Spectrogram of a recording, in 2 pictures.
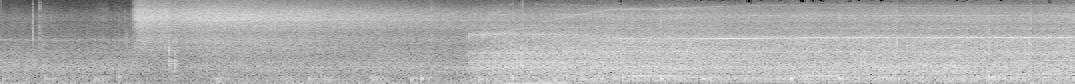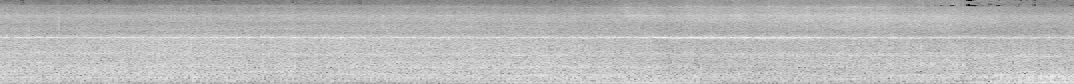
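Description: Diesel multiple unit pulling out of the platform. A hiss of air starts about a second in, then the underfloor diesel engine opens up about five seconds in and the train accelerates away. The engine's low note runs under a steady high whine.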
